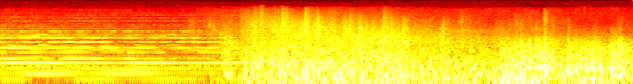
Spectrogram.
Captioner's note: thunder rumbling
